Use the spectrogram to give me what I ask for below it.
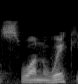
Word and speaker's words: Swanwick: And you spell Swanwick Swanwick, so it's spelled Swanwick, even though it's pronounced Swanwick.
